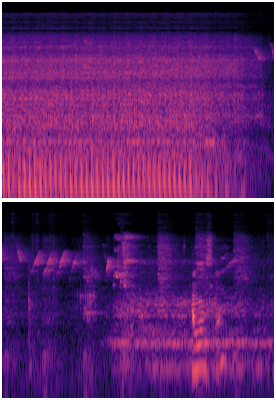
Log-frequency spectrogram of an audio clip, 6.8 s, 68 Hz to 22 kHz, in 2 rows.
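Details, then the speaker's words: Honda ADV 160 scooter, about 5,000 km and two years old, CVT after replacing the worn pulley needle bearing; previously rough, now a quick, even smooth pulsing drive for about three seconds. Smooth CVT running. "enggak dekatin ya kemarnya tadi kan diginiin kasar tuh sekarang halus oke ya"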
